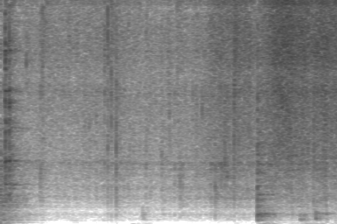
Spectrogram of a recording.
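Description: Crushed ginger and garlic are added to hot oil with popped mustard seeds while making an anchovy pickle, giving a bright sizzle with scraping stirs and a louder burst of frying near the end.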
